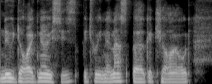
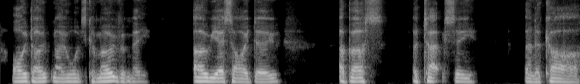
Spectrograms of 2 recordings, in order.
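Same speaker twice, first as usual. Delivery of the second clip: very monotonous, flat, droning, level delivery. Imitating someone they once supported telling a joke, in a flat monotone. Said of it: "very, very monotonous, monotone".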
